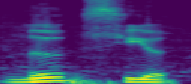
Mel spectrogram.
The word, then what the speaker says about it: monsieur: E monsieur le monsieur attention ici he monsieur on a on n mais ça se dit e c'est spécial c'est une exception d'accord le monsieur OK super l'ami merci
